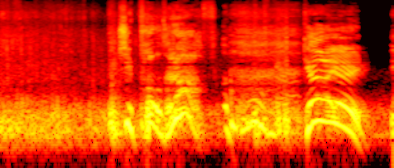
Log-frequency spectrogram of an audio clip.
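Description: A man speaks tensely.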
